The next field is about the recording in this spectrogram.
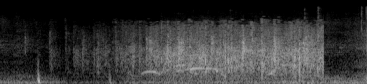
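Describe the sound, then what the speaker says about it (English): An audience bursts into applause that swells after a moment, holds loud and full, then cuts off sharply near the end, with some talk mixed in. "Big smile, big applause."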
